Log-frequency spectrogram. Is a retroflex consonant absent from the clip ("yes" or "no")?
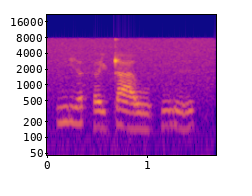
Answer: no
